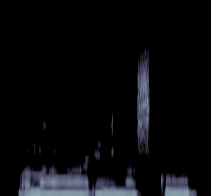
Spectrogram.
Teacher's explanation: واؤ مدہ ہے, اسے ہم 2 سیکنڈ کے لیے لمبا کریں گے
